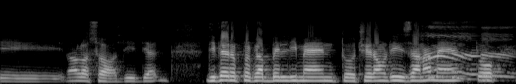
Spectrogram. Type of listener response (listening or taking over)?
listening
